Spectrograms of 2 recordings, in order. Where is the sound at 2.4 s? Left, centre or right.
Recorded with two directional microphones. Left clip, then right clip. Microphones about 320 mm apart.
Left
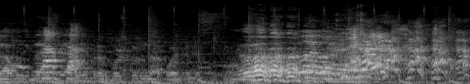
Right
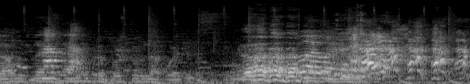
Centre.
